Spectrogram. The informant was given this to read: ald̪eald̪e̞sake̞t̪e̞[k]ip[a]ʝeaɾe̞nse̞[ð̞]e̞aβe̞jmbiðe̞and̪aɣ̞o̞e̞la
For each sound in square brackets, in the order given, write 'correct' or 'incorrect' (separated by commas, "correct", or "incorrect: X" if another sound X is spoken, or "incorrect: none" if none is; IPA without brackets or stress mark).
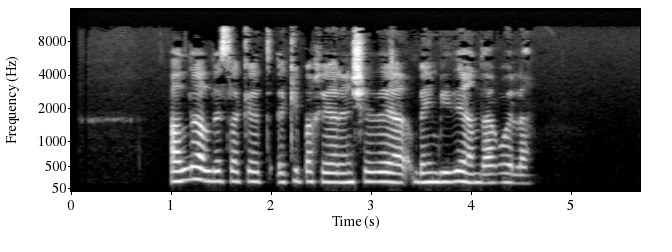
correct, correct, correct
